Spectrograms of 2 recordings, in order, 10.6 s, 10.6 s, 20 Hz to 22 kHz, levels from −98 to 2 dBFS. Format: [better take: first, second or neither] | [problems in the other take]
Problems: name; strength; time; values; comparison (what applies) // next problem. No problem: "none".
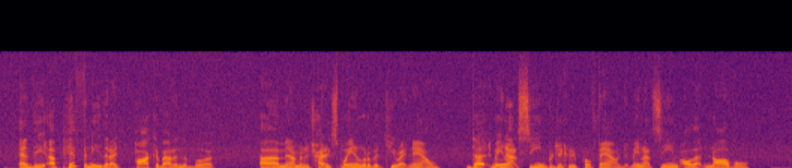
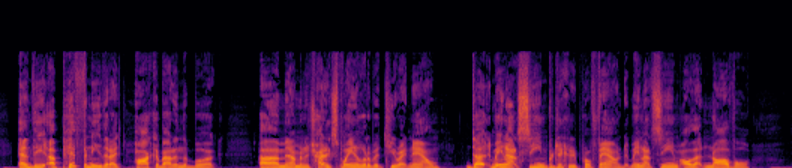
second | hiss; noticeable; throughout; 20 dB below the speech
